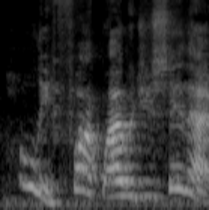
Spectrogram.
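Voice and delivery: imitating a stunned friend, pitch leaping up; shocked friend. Friend reacting to the airport insult, high shocked imitation. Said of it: "Aaron's face going".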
